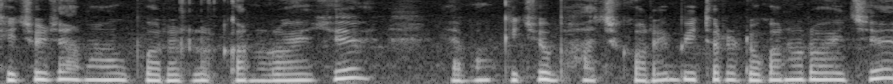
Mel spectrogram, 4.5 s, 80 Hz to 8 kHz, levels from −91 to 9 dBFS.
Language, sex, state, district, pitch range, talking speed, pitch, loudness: Bengali, male, Tripura, West Tripura, 215-245 Hz, 160 wpm, 230 Hz, -16 LUFS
